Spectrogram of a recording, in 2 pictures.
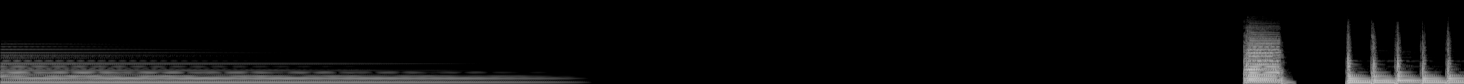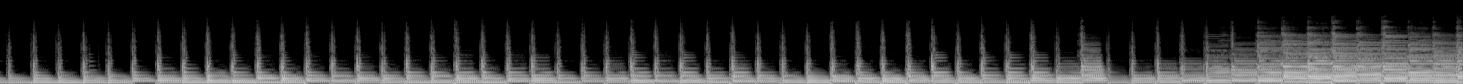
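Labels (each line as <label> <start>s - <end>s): A fading electric guitar sound. 0.0s - 5.4s
A loud, distinct electric guitar strum. 12.4s - 13.0s
A rhythmic, loud electric guitar is playing. 13.4s - 29.3s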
